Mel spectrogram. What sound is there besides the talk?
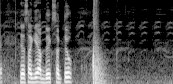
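Mahindra Scorpio door being shut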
